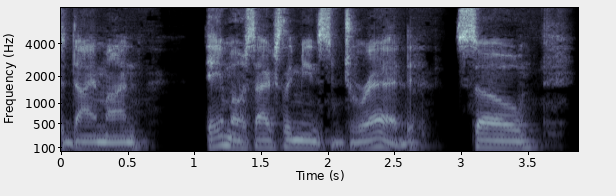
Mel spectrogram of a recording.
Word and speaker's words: daimon: like level for example in greek deimos which is spelled slightly differently but sounds quite similar to daimon deimos actually means dread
